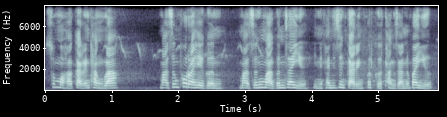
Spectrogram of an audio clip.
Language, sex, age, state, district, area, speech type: Bodo, female, 45-60, Assam, Udalguri, rural, spontaneous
